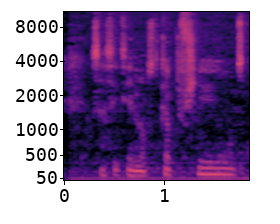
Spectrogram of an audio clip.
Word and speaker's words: Saesee Tiin: It looks like it's Saesee Tiin. No idea if I'm pronouncing it properly. Oh, it's pronounced right. Had someone talking about it earlier. I thought they said Saesee Tiin.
